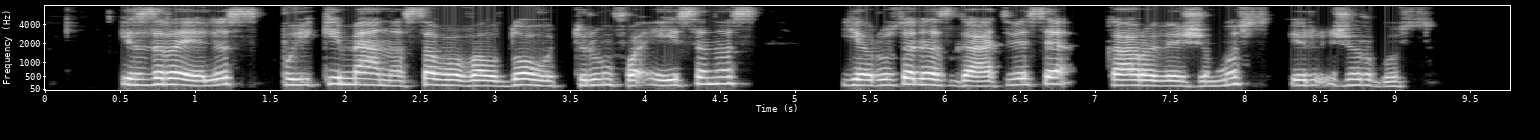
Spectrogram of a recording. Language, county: Lithuanian, Šiauliai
